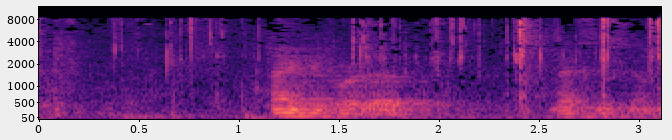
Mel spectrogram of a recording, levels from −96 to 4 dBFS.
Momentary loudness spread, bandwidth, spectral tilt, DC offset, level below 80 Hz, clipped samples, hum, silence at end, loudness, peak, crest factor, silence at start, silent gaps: 15 LU; 8.8 kHz; -3.5 dB/octave; under 0.1%; -56 dBFS; under 0.1%; none; 0 s; -33 LUFS; -6 dBFS; 28 dB; 0 s; none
